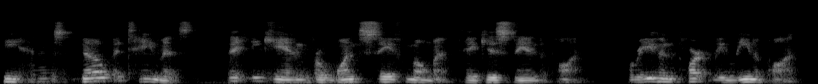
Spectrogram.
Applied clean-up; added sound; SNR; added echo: neural mask model DeepFilterNet 3.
